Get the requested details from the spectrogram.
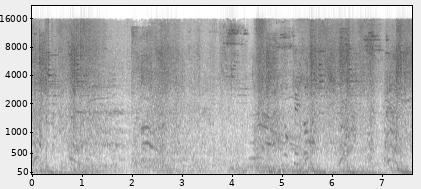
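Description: A creature shrieks in pain.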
